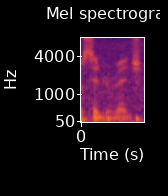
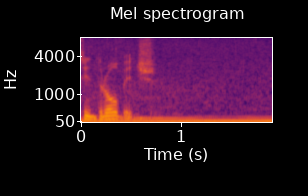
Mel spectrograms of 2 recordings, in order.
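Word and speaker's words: Sidorovich: daylight to talk to Sidravich. So apparent I think it's supposed to be pronounced Sudrovich. Can any Ukrainian/Russian members of my audience confirm that?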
